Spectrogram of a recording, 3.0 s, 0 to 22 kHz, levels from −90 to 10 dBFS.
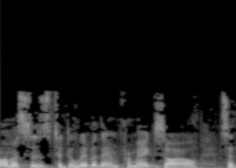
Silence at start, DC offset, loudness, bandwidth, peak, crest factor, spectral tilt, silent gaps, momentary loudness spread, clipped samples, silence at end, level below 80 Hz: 0 s; under 0.1%; -20 LUFS; 10.5 kHz; -4 dBFS; 16 dB; -5.5 dB/octave; none; 6 LU; under 0.1%; 0 s; -44 dBFS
